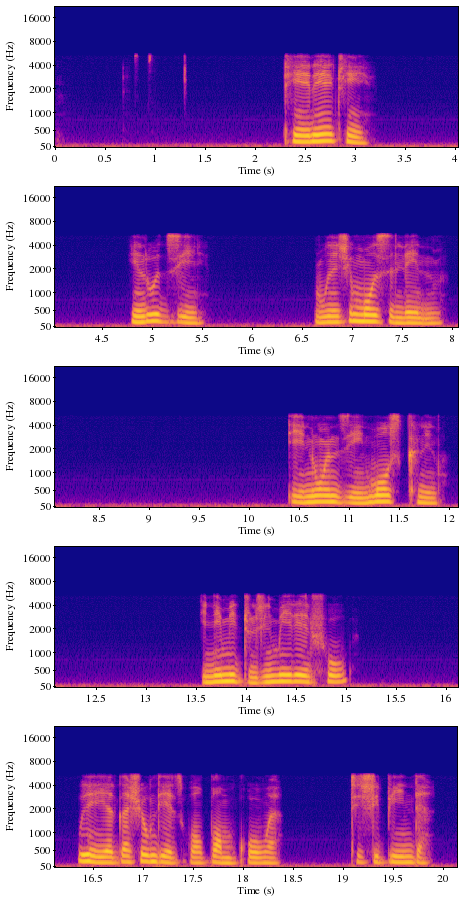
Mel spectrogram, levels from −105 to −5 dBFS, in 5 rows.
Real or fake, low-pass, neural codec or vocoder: fake; 5.4 kHz; autoencoder, 22.05 kHz, a latent of 192 numbers a frame, VITS, trained on many speakers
